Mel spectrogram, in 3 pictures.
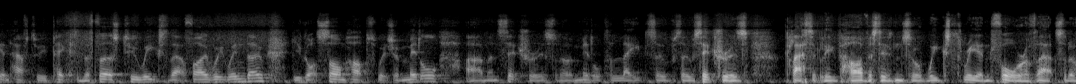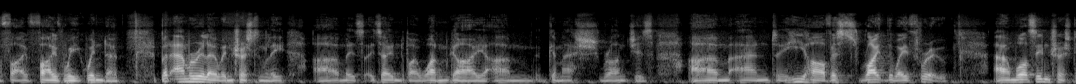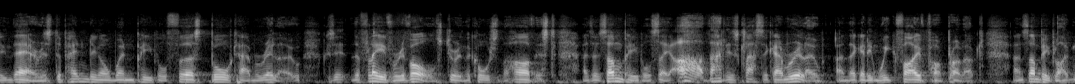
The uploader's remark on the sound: Throughout this month we’ll be bringing you our panel discussions from FyneFest 2022.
